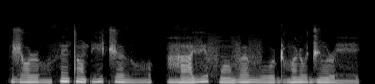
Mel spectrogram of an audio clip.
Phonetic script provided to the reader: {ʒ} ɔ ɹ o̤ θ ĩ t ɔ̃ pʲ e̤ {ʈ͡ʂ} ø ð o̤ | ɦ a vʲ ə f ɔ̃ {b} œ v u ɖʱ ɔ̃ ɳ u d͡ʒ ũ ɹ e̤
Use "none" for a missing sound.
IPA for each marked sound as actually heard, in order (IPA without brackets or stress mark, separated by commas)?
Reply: ʒ, t͡ʃ, v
